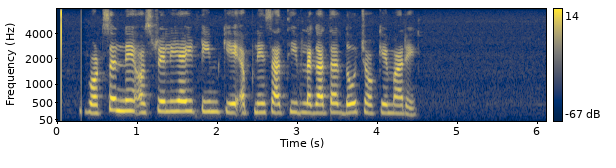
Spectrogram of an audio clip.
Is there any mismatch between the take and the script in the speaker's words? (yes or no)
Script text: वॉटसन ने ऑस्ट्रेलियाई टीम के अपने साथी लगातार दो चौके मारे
no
